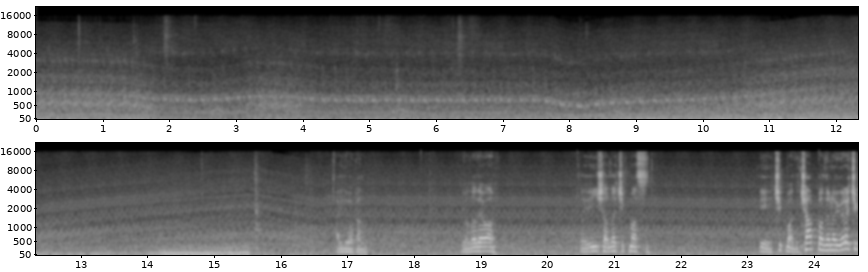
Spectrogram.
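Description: A truck engine hums steadily and changes pitch as it speeds up and slows down.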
